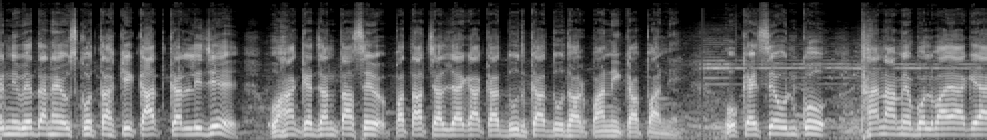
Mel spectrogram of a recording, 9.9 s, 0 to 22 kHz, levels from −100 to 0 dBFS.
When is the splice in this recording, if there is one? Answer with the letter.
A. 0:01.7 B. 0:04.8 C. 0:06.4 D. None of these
D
